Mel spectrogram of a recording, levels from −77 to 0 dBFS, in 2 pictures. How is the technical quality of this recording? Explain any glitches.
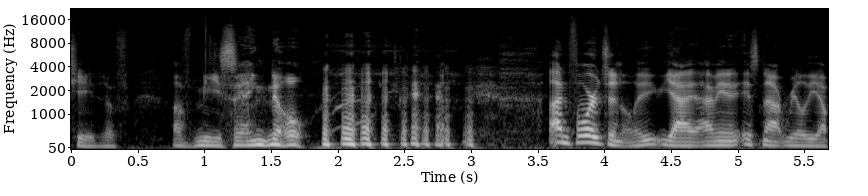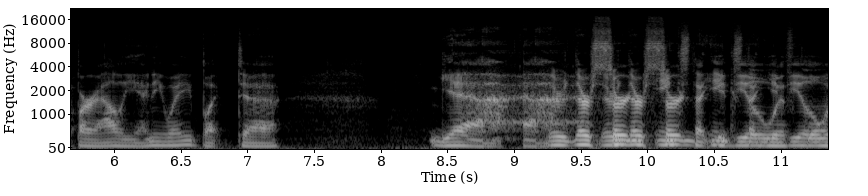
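One fault stands out in this speech recording. From 9.07 s to the end, a doubled audio track sets in abruptly. Every sound is followed by an identical copy at about the same level, roughly 400 ms later, dry and full-band with no room colour. The likely cause is a second, slower capture path or an edit holding two copies out of step.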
